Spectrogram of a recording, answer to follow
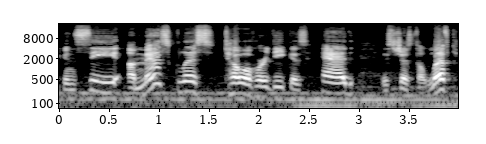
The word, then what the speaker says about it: Ignika: Toa, the Toa Ignika, yes, it's pronounced Ignika, some people pronounced it as Ignika, but it's Ignika.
